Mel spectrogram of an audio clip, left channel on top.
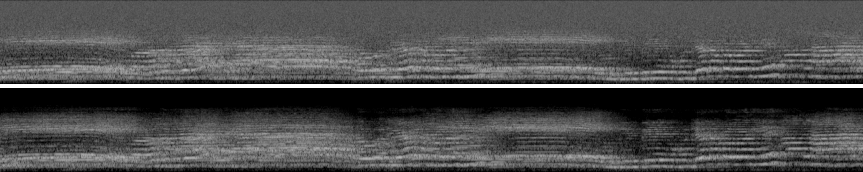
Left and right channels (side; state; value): left; noise; hiss, 1 dB below the sound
